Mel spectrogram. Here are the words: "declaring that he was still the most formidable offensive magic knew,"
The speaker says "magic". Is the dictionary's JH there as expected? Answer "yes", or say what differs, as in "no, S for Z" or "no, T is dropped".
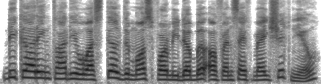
no, SH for JH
